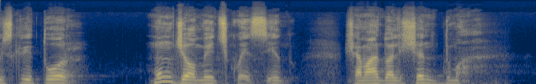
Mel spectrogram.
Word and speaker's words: Dumas: mundialmente conhecido chamado alexandre do mar alexandre do mar ou alexandre dumas como se escreve e o alexandre dumas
